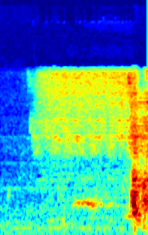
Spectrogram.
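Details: Speaker's own mechanical ventilator, heard in the background while he talks on his podcast: a mechanical ventilator breath cycle.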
